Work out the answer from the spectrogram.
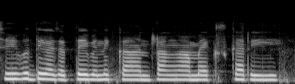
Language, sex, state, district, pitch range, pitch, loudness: Chakma, female, Tripura, Unakoti, 215-230 Hz, 220 Hz, -14 LUFS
